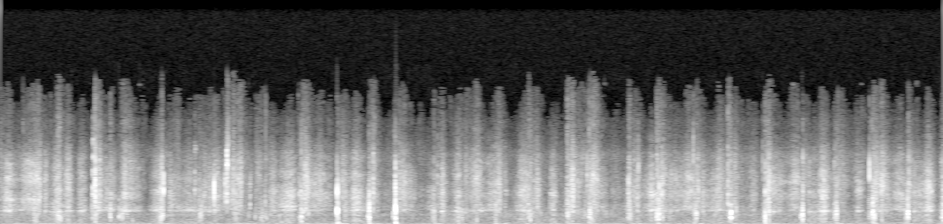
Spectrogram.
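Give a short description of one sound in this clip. Footsteps crunch quickly on a gravel trail.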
